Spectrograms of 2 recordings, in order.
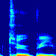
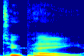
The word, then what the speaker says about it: toupee: of like me seeing Horst of Ors or Tupi for the first time. Yeah. Well, wait. Can you pronounce that again? How did you pronounce that? Resiliency. No. Kevin. Horst of Ors, and Tupi. Hors d'oeuvres and toupee.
